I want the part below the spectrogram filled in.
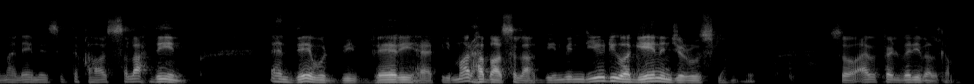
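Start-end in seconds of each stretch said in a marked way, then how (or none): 0.0-1.9 put-on very heavy Arabic accent, laid on heavily, soft.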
